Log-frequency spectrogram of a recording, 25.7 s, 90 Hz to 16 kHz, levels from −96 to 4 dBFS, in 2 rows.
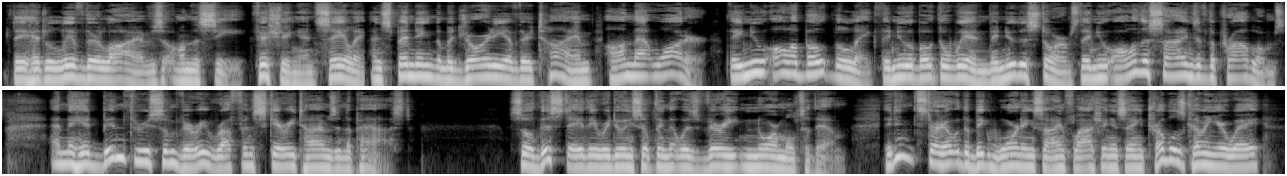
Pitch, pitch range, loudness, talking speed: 145 Hz, 135-165 Hz, -19 LUFS, 205 wpm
